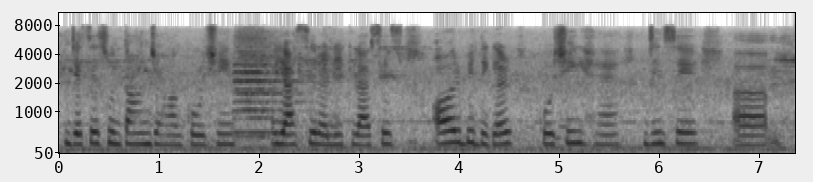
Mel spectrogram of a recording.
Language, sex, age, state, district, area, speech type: Urdu, female, 30-45, Uttar Pradesh, Aligarh, rural, spontaneous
